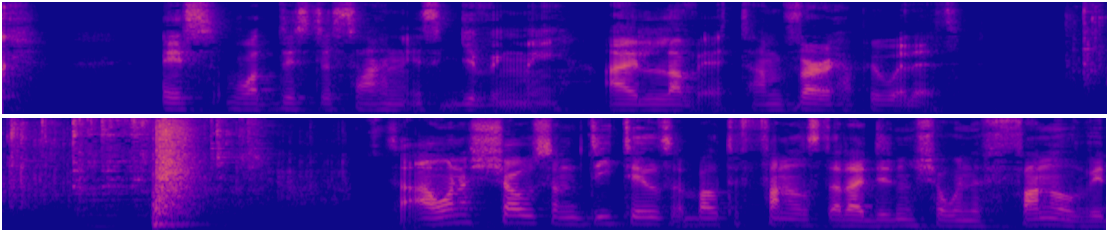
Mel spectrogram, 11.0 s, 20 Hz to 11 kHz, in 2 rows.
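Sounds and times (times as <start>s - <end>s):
metal marbles clinking and rattling: 5.3s - 7.3s.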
